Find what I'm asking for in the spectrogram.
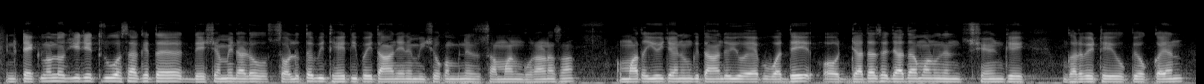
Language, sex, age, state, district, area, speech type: Sindhi, male, 18-30, Madhya Pradesh, Katni, urban, spontaneous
